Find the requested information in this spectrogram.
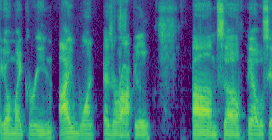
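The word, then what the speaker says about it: Ezeiruaku: whose last name I don't even attempt to pronounce. Ezaraku. So what's that? Ezaraku. Oh, is that how you say it? I've been wondering this whole time. Ezaraku.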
